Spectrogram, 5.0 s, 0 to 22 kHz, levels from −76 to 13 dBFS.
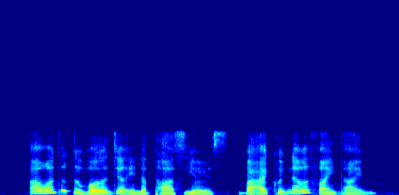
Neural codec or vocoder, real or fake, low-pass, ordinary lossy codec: codec, 16 kHz, 8 kbps, FreqCodec, smaller model; fake; 7.2 kHz; MP3, 64 kbps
